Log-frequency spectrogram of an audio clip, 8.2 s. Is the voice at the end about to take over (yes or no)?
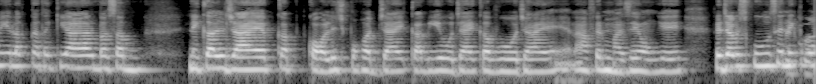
no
